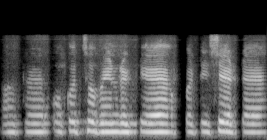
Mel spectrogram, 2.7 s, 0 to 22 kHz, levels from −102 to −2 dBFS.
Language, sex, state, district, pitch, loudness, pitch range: Rajasthani, female, Rajasthan, Churu, 240 Hz, -20 LUFS, 235-245 Hz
